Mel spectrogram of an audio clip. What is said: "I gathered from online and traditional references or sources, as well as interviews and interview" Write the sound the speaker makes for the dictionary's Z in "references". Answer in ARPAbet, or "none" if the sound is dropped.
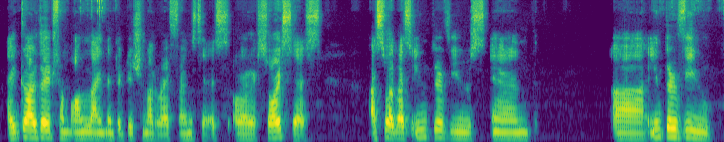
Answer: S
